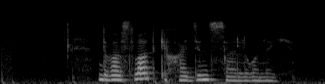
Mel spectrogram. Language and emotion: Russian, neutral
